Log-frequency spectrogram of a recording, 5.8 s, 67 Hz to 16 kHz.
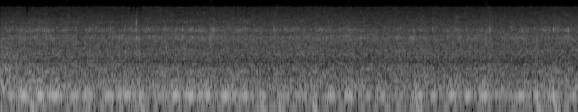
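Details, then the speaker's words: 2005 Chrysler 300C 5.7L Hemi after cam install, with exhaust and headers, idling: deep, uneven, loping idle with a choppy exhaust pulse; normal aggressive sound of a healthy cammed V8. "Listen to that thing, man. Listen to it. With a cam, exhaust, and headers. That's it. It's nasty."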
